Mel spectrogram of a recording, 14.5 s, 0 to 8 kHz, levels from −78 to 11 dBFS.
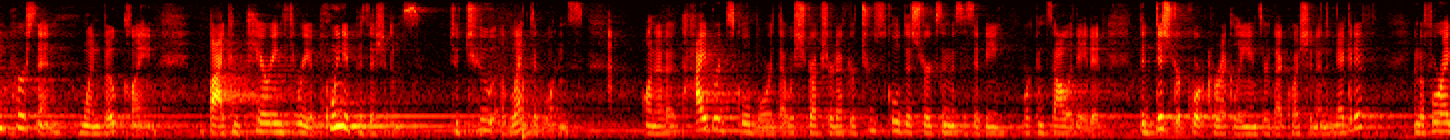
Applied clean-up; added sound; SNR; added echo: none; none; none; none.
